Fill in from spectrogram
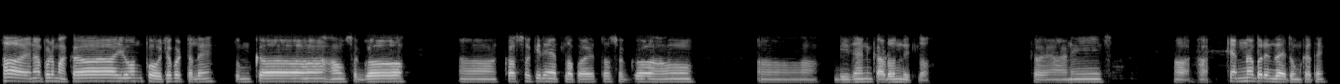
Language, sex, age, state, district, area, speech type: Goan Konkani, male, 45-60, Goa, Canacona, rural, conversation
